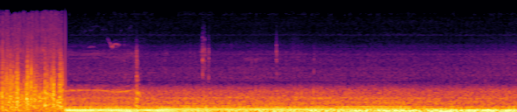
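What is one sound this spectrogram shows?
A car engine hums low and steady while driving.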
